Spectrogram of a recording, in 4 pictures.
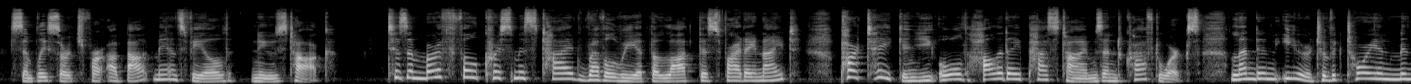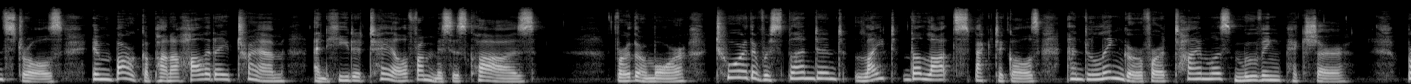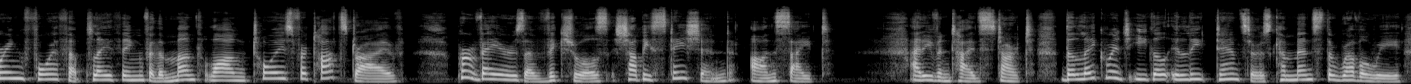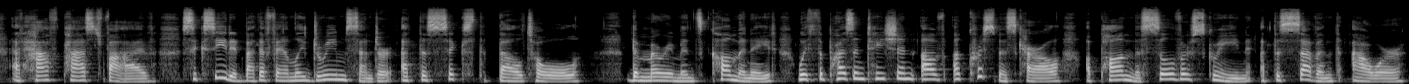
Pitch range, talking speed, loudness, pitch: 155-245 Hz, 130 wpm, -19 LUFS, 200 Hz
